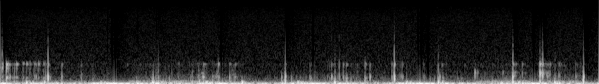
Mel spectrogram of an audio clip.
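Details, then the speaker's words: Stethoscope near the navel while lying down, after drinking cola and swallowing Mentos (1.5 L cola challenge): loud, frequent gurgling and bubbling, a loud groan about every 2.3 seconds; active bowel sounds, normal gut activity. "लगभग हर 2.30 सेकंड में एक बार, आपको एक तेज़ कराह👂 सुनाई देगी। मेरा पेट मुझसे कह रहा है, "मुझे अच्छा खाना दो, तरल पदार्थ नहीं!"🤔😂।"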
